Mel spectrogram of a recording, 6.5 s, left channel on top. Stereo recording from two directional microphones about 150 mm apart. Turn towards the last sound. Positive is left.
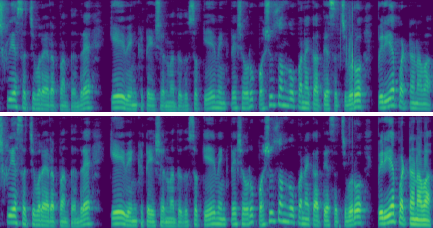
turn(degrees=-75)  # may be behind; listen again after turning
